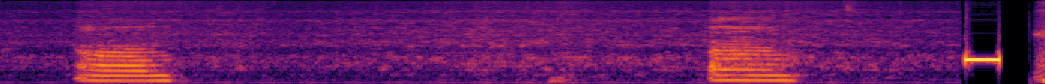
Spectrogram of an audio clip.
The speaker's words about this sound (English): So you say something funny and then it beeps. I can say something funny on command.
